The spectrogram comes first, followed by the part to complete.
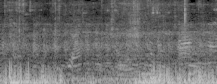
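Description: People talking in the background over a loud, uneven low rumble.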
